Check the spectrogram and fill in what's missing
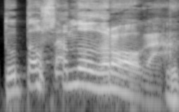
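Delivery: a light mock of the owner; mock accusing worker. Dominican owner accusing the customer, high teasing. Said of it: "pero este hombre".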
